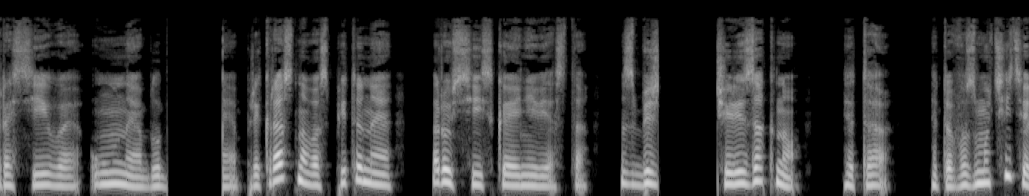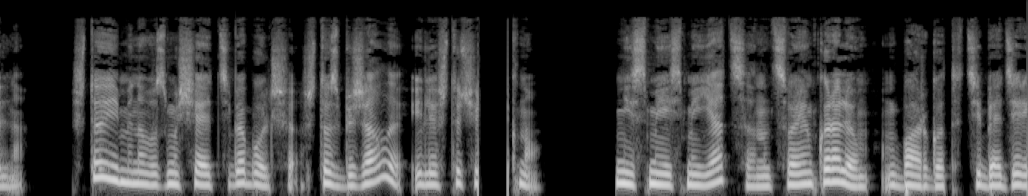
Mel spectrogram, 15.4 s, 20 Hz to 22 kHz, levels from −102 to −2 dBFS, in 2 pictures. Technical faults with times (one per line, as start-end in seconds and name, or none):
1.26-1.68 digital broadcast dropout
4.94-5.39 digital broadcast dropout
11.31-11.54 digital broadcast dropout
